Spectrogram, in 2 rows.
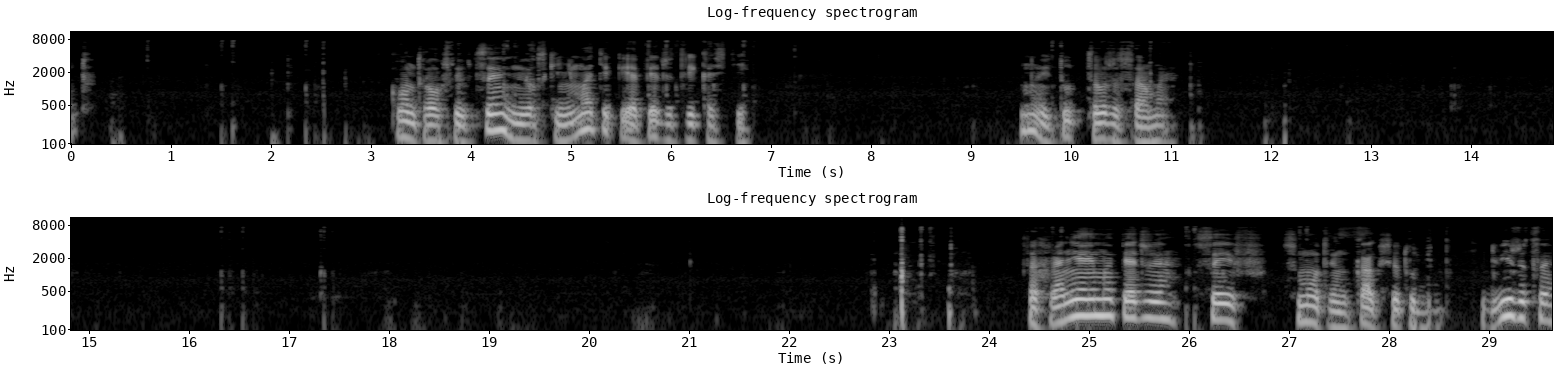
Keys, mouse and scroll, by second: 1.4 click, 2.3 shift+click, 3.5 ctrl+shift+c, 5.7 click, 5.9 click, 6.6 click, 7.4 middle click, 9.7 click, 11.8 ctrl+shift+c, 16.3 click, 17.2 click, 18.2 middle click, 21.1 middle click, 24.5 click, 27.0 click, 28.1 g.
